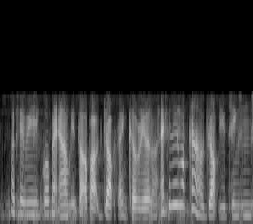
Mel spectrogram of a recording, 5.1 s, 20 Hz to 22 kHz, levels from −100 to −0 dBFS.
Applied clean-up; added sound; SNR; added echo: neural separator model SepFormer DNS4.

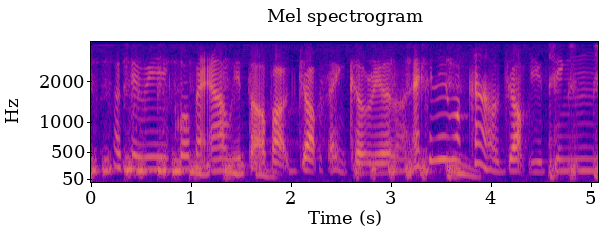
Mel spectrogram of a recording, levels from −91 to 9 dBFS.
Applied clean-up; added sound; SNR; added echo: none; Cough; 7 dB; none.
